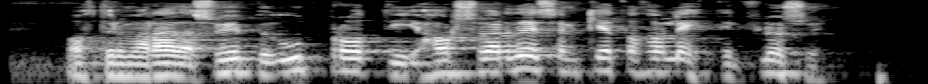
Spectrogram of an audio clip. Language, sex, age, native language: Icelandic, male, 30-39, Icelandic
